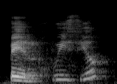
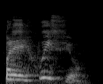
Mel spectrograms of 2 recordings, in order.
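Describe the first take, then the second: First: "perjuicio" slowly, with "per" at the start; high, drawn-out "perjuicio", rising at the end; careful demonstration. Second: "prejuicio" with "pre" at the start; high-pitched "prejuicio", falling at the end; careful demonstration. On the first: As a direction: sound out "perjuicio" clearly, R after the E. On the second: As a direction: sound out "prejuicio" clearly, R before the E. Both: Shown as a demonstration. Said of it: "Escuchen bien".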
